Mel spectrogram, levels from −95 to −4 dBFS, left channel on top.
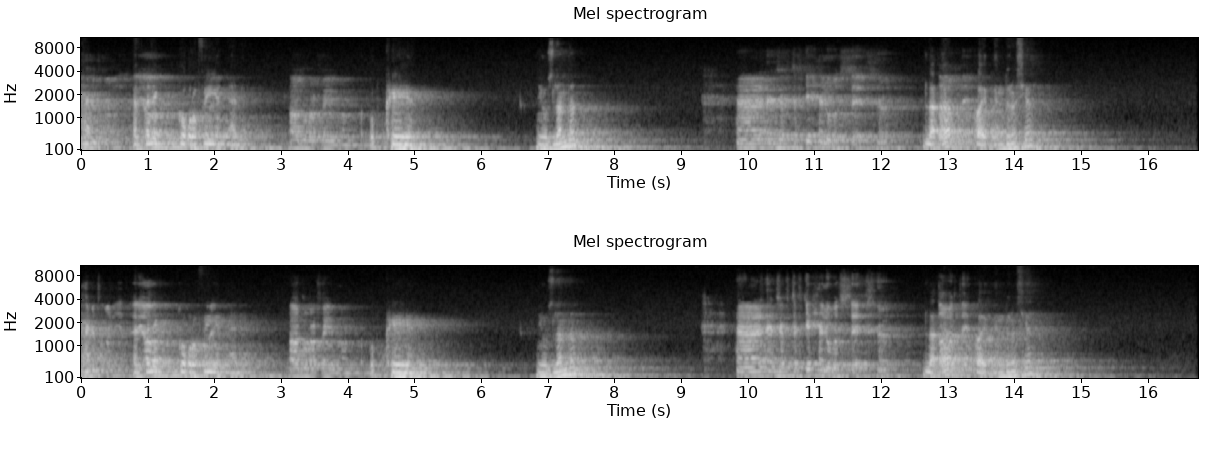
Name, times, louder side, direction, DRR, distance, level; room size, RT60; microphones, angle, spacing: voice 1, 0.0-1.2 1.9-2.1 3.1-4.1 9.3-12.2 12.8-13.4, right 3 dB, 75° right, 3 dB, 2.8 m, -29 dB
voice 2, 0.8-2.5 4.6-5.1 6.8-7.4 12.6-13.1 13.4-14.3, left 1 dB, 35° left, 5 dB, 2.1 m, -21 dB
30.0 x 29.5 x 5.8 m, 2.7 s
head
